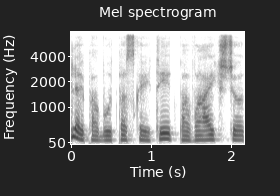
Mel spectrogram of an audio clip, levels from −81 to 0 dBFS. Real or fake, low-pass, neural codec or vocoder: fake; 7.2 kHz; autoencoder, 48 kHz, 128 numbers a frame, DAC-VAE, trained on Japanese speech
